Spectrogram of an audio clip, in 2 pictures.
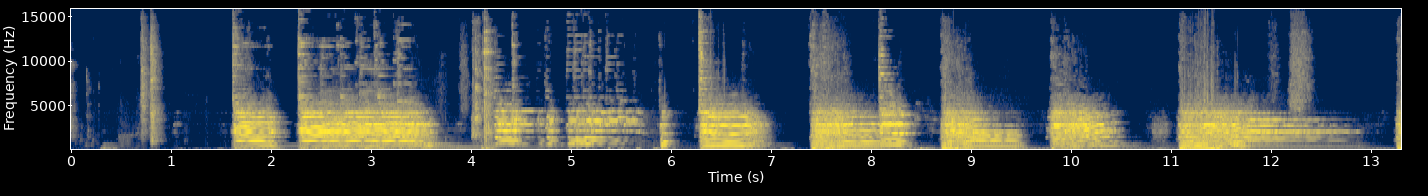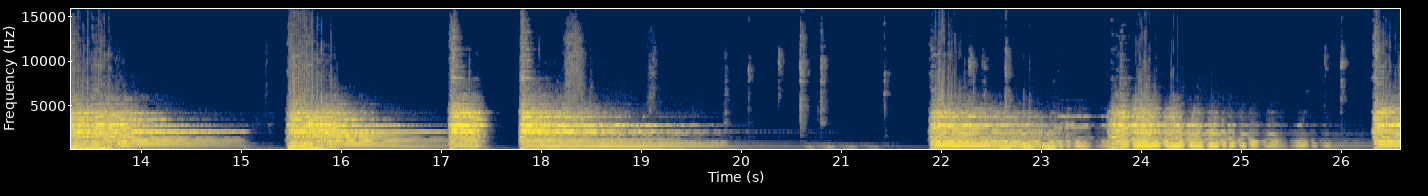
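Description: Electric guitar, a Telecaster-style solid body, played through effects pedals and an amp: loud chords struck every second or two, each left to ring and fade, with a sweeping sound over the top of each. A short chopped, stuttering passage comes about two-thirds of the way through.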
